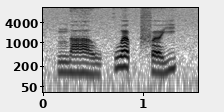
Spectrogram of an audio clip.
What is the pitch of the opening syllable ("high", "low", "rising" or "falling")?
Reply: low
